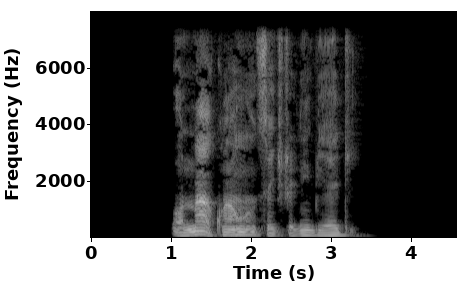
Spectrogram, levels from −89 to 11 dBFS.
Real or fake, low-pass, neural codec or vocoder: real; 7.2 kHz; none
